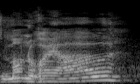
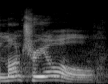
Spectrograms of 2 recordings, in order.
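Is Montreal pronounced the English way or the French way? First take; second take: French; English. First: It is pronounced the local French way. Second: It is pronounced the English way.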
